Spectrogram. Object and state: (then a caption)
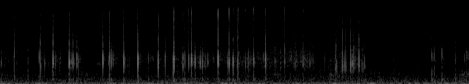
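Croc-embossed faux leather case. A medium black hollow hard case with a crocodile-embossed faux leather cover and metal clasps is held in one hand while long nails of the other hand scratch and tap its textured front. Quick, dry clicks and scratchy taps come in an irregular stream with a bright, crisp edge over a quiet low rumble, and each one stops almost instantly with no ring.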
